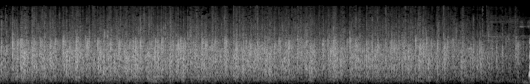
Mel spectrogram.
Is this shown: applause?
yes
